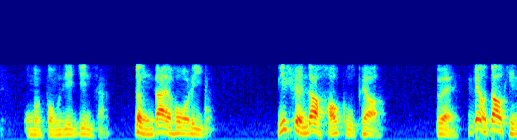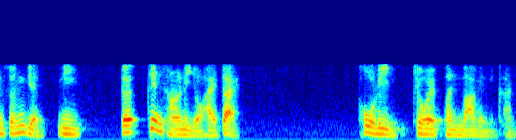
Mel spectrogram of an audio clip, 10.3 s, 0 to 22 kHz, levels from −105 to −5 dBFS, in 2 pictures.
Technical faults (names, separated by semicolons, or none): AMR narrowband mobile codec; lost AMR speech frames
